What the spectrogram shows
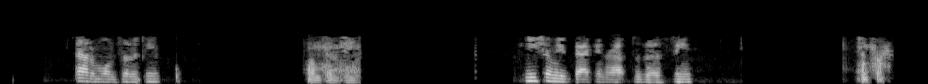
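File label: Sheriff, Parks, Sheriff radio scanner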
